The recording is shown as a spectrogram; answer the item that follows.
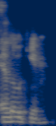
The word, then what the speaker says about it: Elohim: Earth uh in in Hebrew the word is Elohim e-l-o-h-i-m Elohim means god it's actually a plural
